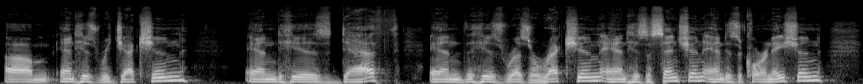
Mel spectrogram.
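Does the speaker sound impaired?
No.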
